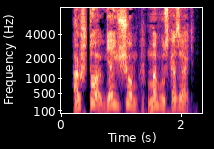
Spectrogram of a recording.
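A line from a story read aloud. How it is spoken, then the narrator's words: Yelled. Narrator (Russian): заорал Рон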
